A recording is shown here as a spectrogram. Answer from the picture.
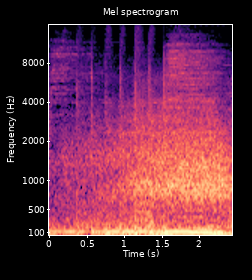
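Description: Background music with the tyre and road noise of a Mercedes-Benz GLK350 driving past, the rushing noise swelling from about a second in.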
